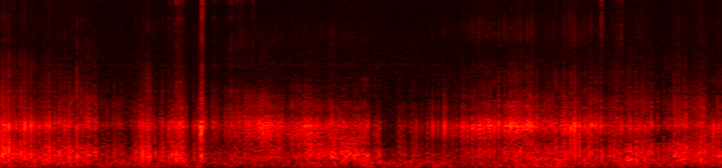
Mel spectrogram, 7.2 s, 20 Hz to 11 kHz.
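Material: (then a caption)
Faux leather. A pink textured faux leather wallet, held upright, is scratched with long metal nail tips. The result is a continuous dense rasping, scratching sound with a steady mid-range tone around 750 Hz. It grows quieter briefly near the middle before picking up again, with occasional sharper clicks.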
